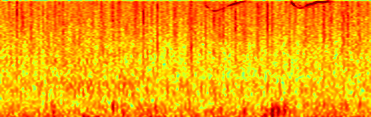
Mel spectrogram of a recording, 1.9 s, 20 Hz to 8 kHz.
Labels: {"label": "biophony, dolphin", "recorder": "SoundTrap 500"}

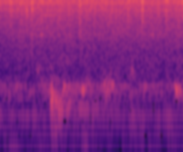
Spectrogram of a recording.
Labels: {"label": "ambient", "recorder": "HydroMoth"}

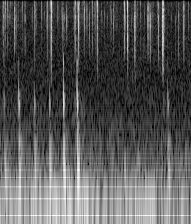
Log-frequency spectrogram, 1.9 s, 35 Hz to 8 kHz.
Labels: {"label": "biophony, knock", "recorder": "SoundTrap 300"}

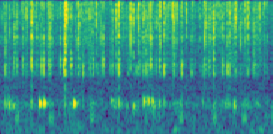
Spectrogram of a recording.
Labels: {"label": "ambient", "recorder": "HydroMoth"}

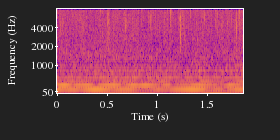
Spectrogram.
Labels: {"label": "biophony, midshipman", "recorder": "SoundTrap 500"}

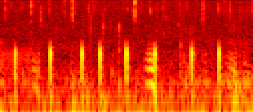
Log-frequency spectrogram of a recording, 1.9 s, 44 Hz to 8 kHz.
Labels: {"label": "biophony, knock croak", "recorder": "SoundTrap 300"}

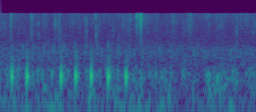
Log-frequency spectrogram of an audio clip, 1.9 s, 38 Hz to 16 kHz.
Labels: {"label": "biophony, pulse", "recorder": "SoundTrap 500"}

